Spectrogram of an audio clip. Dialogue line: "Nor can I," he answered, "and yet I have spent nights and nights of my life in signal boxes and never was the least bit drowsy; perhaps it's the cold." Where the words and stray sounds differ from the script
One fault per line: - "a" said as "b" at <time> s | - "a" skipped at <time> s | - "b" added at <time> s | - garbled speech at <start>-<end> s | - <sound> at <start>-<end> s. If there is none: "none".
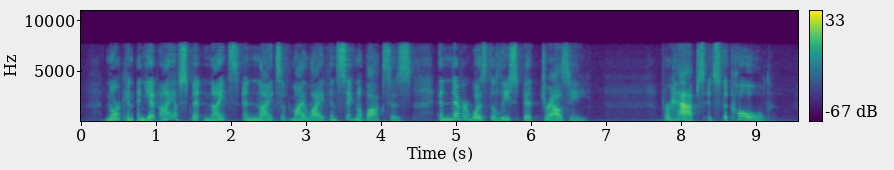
- "I he answered" skipped at 0.7 s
